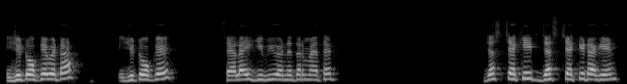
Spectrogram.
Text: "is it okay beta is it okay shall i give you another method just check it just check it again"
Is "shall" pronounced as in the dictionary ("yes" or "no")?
no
